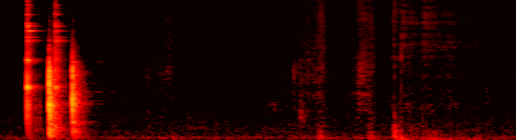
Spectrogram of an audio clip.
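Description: Three quick, sharp knocks in the first second, then a few fainter taps and clicks: cookware and kitchen things being handled while the wok and cooker are set up for frying.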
